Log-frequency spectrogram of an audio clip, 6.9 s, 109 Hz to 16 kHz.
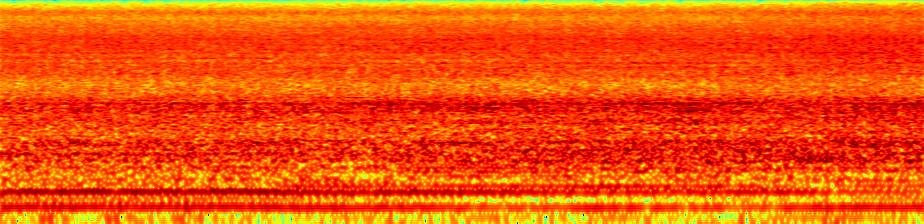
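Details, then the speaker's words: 2010 Hyundai Avega GX idling before an oil change, running Prestone engine flush: a steady, even, smooth low hum with no knocks, ticks or stumbles. Healthy normal idle. "Suara mesinnya suara mesin khas SOC. Halus suaranya halus"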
